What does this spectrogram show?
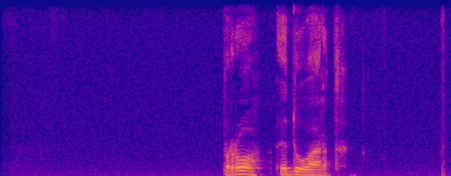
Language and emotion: Russian, neutral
